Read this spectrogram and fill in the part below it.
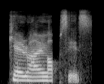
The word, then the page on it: caryopsis: Indian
